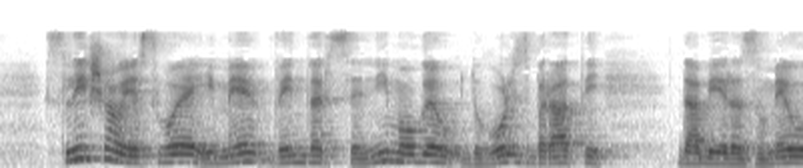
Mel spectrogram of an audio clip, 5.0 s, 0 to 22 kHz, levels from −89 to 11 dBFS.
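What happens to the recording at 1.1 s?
AAC compression is the likely cause at 1.1 s and throughout. Low-bitrate encoding, fitting about 32 kbps, removes everything above 9.8 kHz and quantises coarsely, making the speech dull, smeared and fizzy.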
